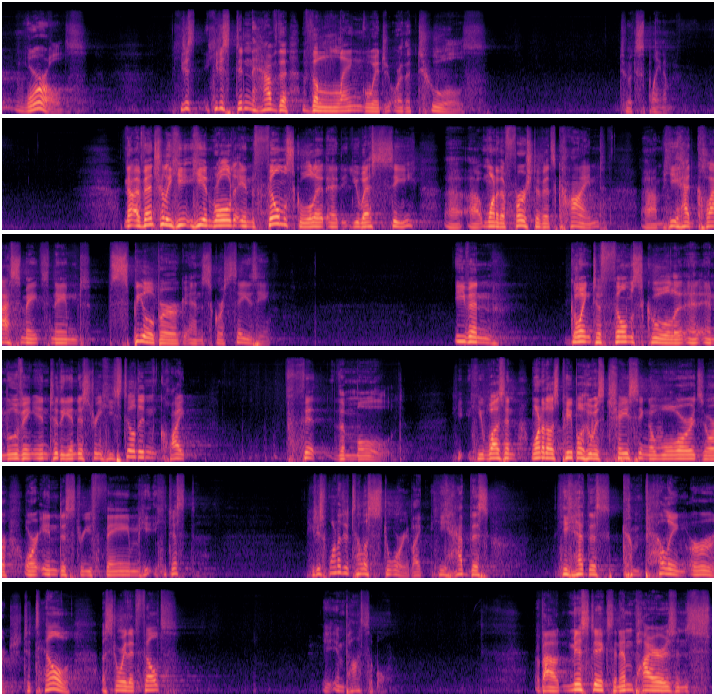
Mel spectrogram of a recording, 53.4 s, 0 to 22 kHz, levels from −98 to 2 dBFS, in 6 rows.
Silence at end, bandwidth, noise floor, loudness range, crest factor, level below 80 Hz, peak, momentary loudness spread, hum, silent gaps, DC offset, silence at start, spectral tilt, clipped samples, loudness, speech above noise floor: 0.05 s; 16 kHz; -71 dBFS; 15 LU; 22 dB; -52 dBFS; -6 dBFS; 17 LU; none; none; under 0.1%; 0 s; -5.5 dB/octave; under 0.1%; -27 LUFS; 44 dB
